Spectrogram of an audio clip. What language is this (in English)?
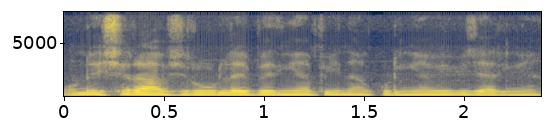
Dogri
